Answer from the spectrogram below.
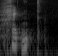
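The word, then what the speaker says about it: Gent: And the winger Osman Bakari from Hent, because you meant to pronounce G like a H.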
